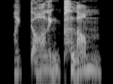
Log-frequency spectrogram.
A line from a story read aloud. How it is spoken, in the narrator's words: May's mum says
